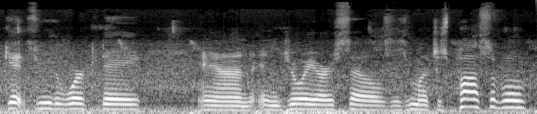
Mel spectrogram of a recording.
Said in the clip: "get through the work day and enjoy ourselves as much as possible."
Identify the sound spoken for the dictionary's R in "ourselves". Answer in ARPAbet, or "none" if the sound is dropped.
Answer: R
